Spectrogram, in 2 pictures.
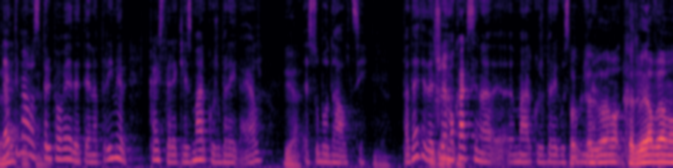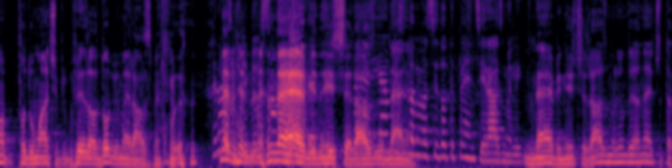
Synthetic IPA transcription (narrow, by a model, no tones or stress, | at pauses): d̪d̪ajt̪emaloʋaspɾipoʋed̪et̪enapɾiːmjeɾ | kajst̪eɾeklizmaɾkuʒbɾeɡa̰jelˠ | jḛsubod̪alˠt̪sipad̪ajt̪ed̪at͡ʃujemokaksenamaɾkuʒbɾeɡuskad̪biamakad̪bijaʋamapod̪umat͡ʃipɾipoʋjed̪ilad̪obimeɾazmil | ɾnebinebiniʃt͡ʃeɾazmined̪obiʋasjid̪ot̪epenzieɾazmilinebiniʃt͡ʃeɾazmiliond̪ajaːneːt͡ʃut̪a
